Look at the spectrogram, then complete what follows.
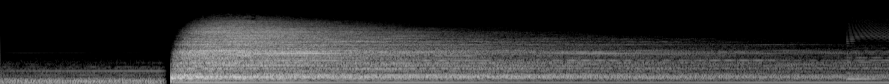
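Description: A low drone cuts off, then a single gong-like metallic strike about two seconds in, ringing with many overtones and fading slowly. A synth melody begins near the end.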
